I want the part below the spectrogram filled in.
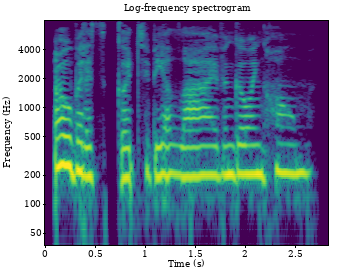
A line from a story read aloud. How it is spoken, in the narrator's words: breathed Anne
